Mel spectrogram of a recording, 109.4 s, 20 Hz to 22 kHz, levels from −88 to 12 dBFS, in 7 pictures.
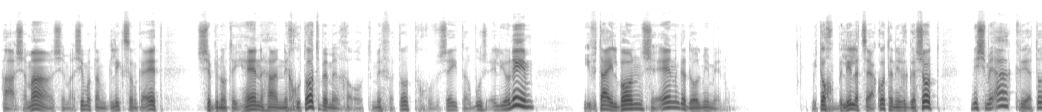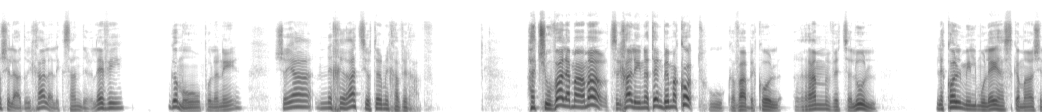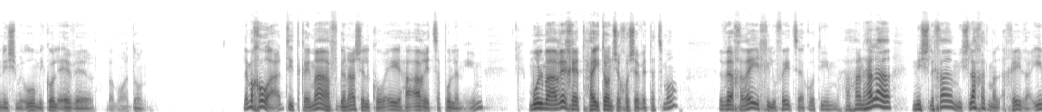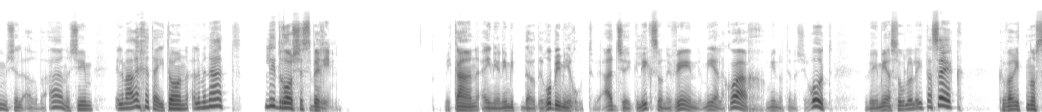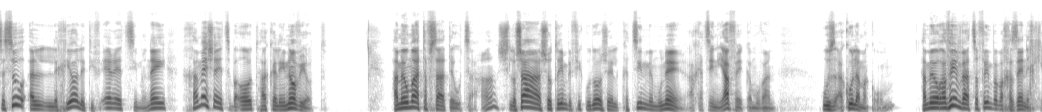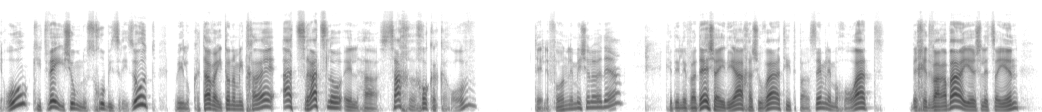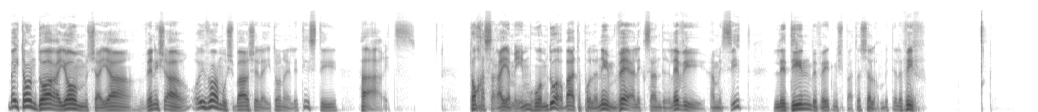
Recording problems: none

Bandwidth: 14.5 kHz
